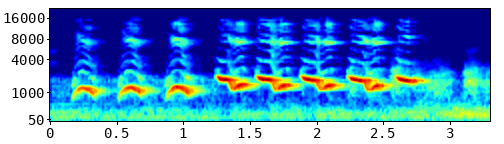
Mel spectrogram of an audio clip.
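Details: Black-throated laughingthrush, 2017, singing with open tail: eight loud clear whistled notes, the first three arched and lower, the next five higher and slurring downward, spaced about three per second.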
